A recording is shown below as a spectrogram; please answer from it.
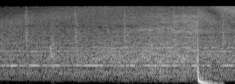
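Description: Deep house build-up: a white-noise riser and a held synth note, with the bass and kick drum cut out, the noise slowly growing louder toward the drop.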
